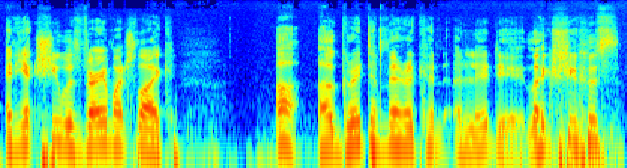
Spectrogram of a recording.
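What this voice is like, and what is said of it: Put-on accent. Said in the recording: “What am I doing that accent for?”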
